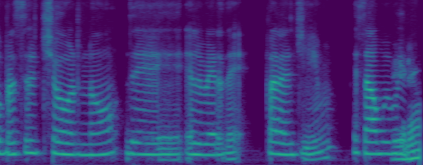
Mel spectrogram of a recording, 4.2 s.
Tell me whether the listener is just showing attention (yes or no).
no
